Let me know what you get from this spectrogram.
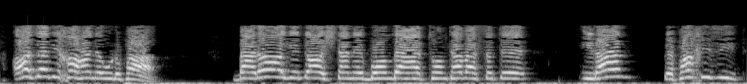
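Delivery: loud mock-solemn appeal to the masses; rallying cry. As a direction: proclaim it like a rally slogan, stretching the words. Rallying call to Europe's freedom seekers.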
